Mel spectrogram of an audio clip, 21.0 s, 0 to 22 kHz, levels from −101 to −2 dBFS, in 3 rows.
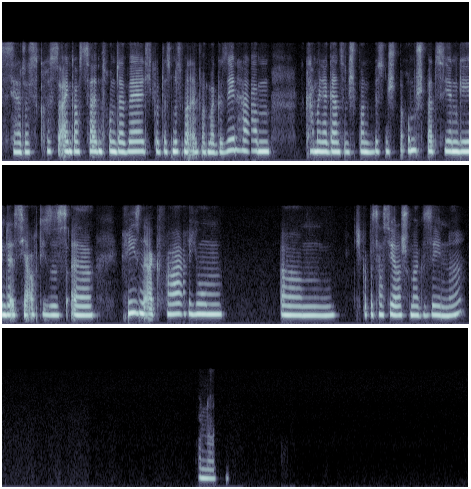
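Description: The speech carries no audible technical faults.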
